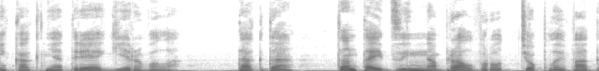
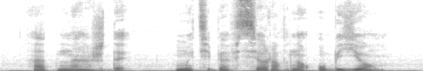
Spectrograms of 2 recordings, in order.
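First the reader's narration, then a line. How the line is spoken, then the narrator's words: Whispering into her ear. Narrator (Russian): прошептал ей на ухо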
